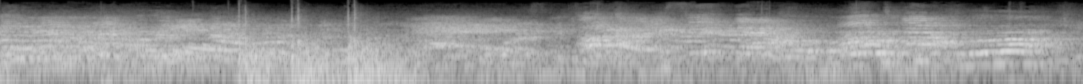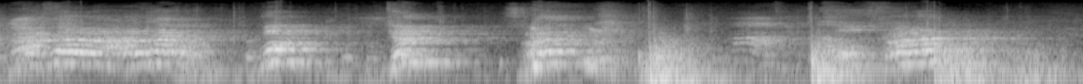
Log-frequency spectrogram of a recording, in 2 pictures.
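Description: A wrestler being slammed onto the wrestling ring's mat: a heavy thud about seven seconds in, followed by several more thuds, under continual shouting voices.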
